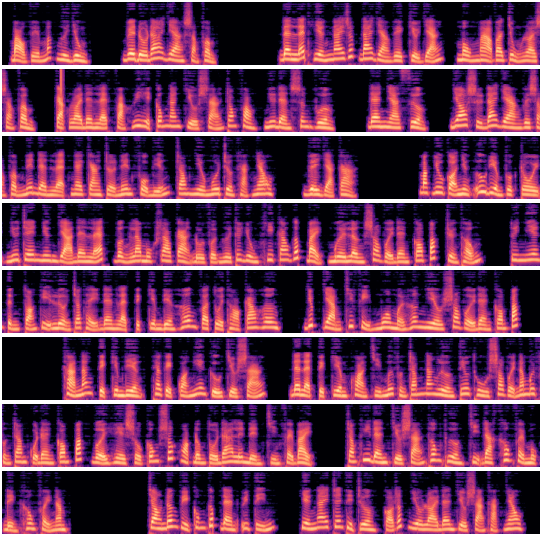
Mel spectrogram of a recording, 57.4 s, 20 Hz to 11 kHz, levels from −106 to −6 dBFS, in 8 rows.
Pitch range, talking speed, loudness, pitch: 185-235 Hz, 225 wpm, -21 LUFS, 210 Hz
